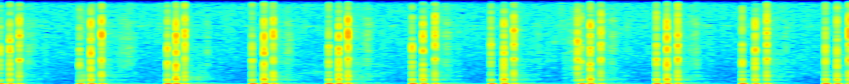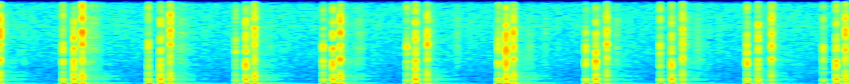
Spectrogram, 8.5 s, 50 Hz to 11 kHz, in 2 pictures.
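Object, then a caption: Small notebook with paper pages. Fingertips and nails tap along the top edge and paper pages of a small red notebook held close to the mic. The result is 21 dull, low thuds in a steady rhythm of about 140 per minute, each dying away almost at once with little brightness.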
